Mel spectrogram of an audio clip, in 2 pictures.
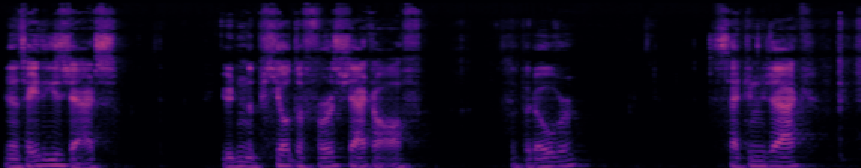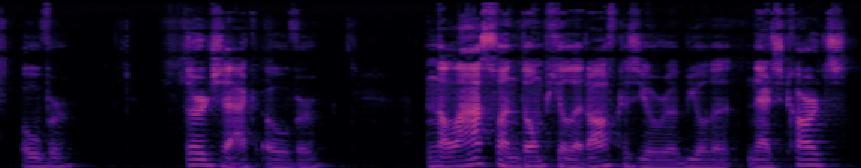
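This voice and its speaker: A man's voice: fairly low pitch, moderate pace, long pauses. A man giving a casual step-by-step tutorial as presenter, talking informally and directly to viewers. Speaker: card trick tutorial presenter.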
